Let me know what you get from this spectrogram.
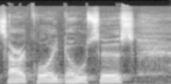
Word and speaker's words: sarcoidosis: And it explains, it says how to pronounce it, sarcoidosis, an inflammatory disease characterized by the formation of granulomas, yada, yada, tiny clumps of inflammatory cells, and it goes on.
